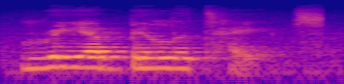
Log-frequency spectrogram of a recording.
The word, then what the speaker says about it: rehabilitate: So we don't really say the H. Rehabilitate. We stress the third syllable.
